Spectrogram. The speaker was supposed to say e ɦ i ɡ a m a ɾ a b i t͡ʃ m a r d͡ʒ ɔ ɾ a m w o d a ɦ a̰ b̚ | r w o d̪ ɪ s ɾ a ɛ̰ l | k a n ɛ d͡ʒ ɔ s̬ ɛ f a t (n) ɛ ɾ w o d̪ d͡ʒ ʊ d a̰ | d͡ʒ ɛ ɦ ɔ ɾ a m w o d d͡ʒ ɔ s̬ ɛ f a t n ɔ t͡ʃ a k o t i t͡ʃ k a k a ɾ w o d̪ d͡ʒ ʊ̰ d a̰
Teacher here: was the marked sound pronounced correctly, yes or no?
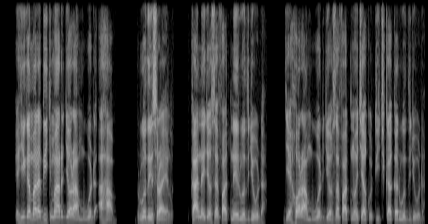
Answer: yes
